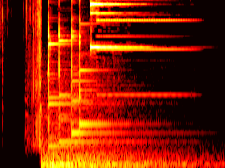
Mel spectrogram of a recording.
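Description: Chime sound effect of an animated logo sting: a quick run of bright bell-like dings over a low whoosh starts about half a second in. The loudest ding comes near one second, and then they all ring away.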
